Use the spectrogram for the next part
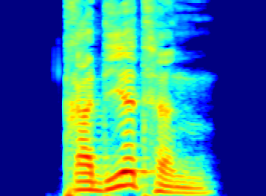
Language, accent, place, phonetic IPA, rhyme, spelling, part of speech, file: German, Germany, Berlin, [tʁaˈdiːɐ̯tn̩], -iːɐ̯tn̩, tradierten, adjective / verb, De-tradierten.ogg
- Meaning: inflection of tradiert: 1. strong genitive masculine/neuter singular 2. weak/mixed genitive/dative all-gender singular 3. strong/weak/mixed accusative masculine singular 4. strong dative plural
